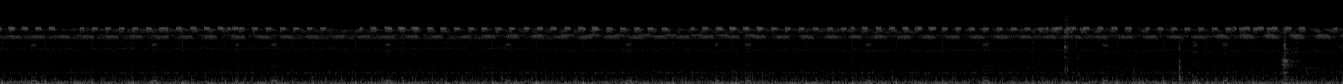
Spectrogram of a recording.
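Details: Countryside night insect chorus recorded 17 August 2022, a Wednesday: dense, high-pitched ringing trills pulsing rapidly without pause, several callers overlapping, with a soft low hum beneath and a brief faint tick near the end.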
